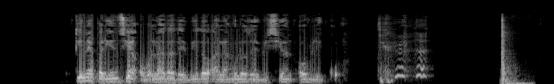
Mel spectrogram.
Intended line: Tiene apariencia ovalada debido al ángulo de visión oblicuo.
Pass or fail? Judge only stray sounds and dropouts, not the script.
fail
